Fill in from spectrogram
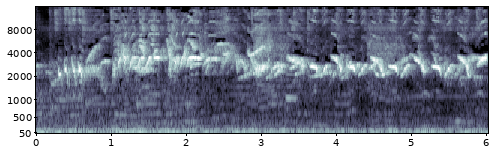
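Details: Hwamei, a tame bird described as fighting well and singing well, building from mixed whistles into a steady chain of quick, zigzagging notes repeated at an even pace.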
